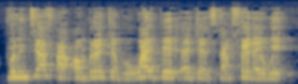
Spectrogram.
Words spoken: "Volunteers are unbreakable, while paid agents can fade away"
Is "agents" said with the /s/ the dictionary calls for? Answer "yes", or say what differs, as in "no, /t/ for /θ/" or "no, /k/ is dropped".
yes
